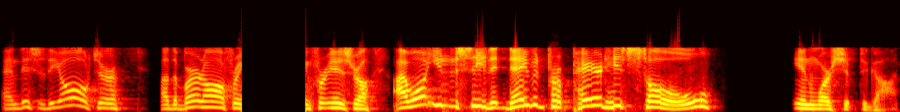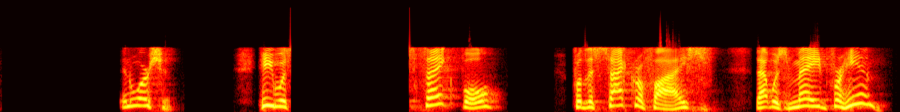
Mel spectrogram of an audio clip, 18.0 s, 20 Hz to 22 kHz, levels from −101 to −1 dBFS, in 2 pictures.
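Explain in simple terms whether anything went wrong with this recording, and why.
Several things go wrong in this speech clip.

From 0.05 s to 3.66 s there is automatic gain rising. The recording level creeps upward until just before "I want you", because the automatic level control judged the input too quiet and kept turning it up. The voice and the background get louder together, slowly and smoothly. That smooth rise is what separates it from someone simply moving closer to the microphone, which would make the voice louder but not the background.

There are two playback stalls. The first runs from 2.41 s to 3.06 s, about two-thirds of a second, and happens while the level is still rising. The second runs from 11.90 s to 13.10 s, about 1.2 seconds. Each time the sound stops dead in mid-flow, goes silent, and then carries on. The likely cause is that the player ran out of audio data or was held up briefly. 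A stall is one clean block of silence, not a run of broken sound.

From 4.43 s to 7.15 s, right after "I want you", there is repeated packet loss, which gives a robotic sound. Small pieces of audio keep going missing, about two dozen times in under three seconds, each gap a few hundredths of a second long. The system patches each hole by stretching the previous sound, so the speech comes out choppy.

Throughout the clip, the call path carries nothing above 4 kHz, which gives it the narrow sound of a telephone line.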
